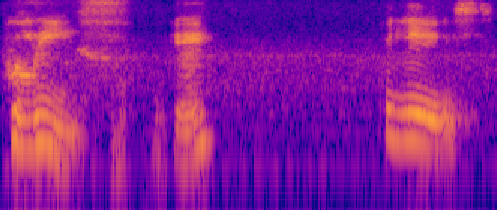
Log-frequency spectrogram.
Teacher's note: so the stress is on the second syllable police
